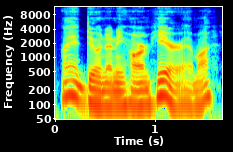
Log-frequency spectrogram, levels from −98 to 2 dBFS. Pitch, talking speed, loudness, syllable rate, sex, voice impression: 115 Hz, 285 wpm, -17 LUFS, 6.8 syllables/s, male, very masculine, old, very thick, very relaxed, very weak, dark, very soft, muffled, fluent, cool, very intellectual, very sincere, very calm, very mature, friendly, very reassuring, unique, elegant, slightly wild, sweet, slightly lively, very kind, very modest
